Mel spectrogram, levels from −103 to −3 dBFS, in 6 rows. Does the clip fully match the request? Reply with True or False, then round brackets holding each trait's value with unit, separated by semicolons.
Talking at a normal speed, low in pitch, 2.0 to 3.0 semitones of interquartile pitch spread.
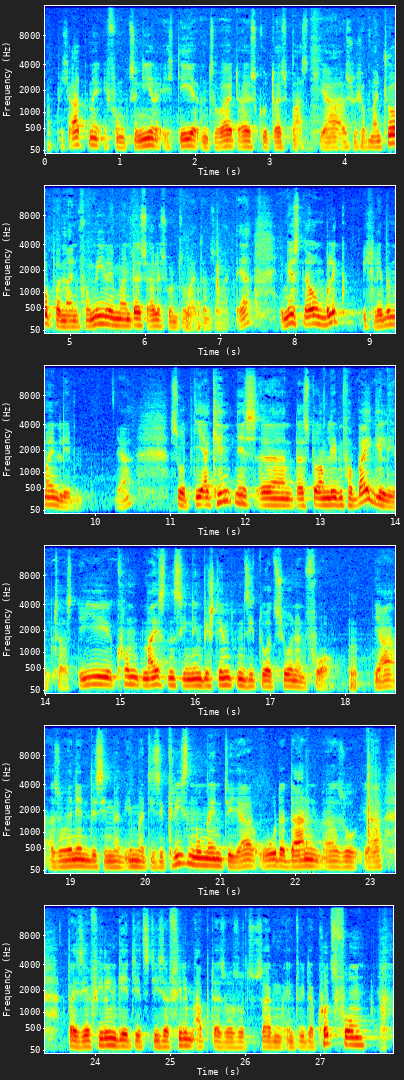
False (180 wpm; 120 Hz; 4.4 semitones)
